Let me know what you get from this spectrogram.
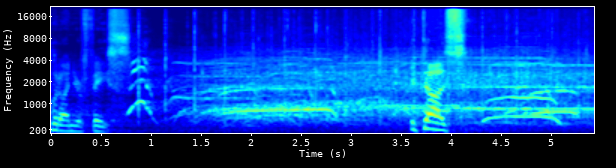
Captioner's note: cheering and applauding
